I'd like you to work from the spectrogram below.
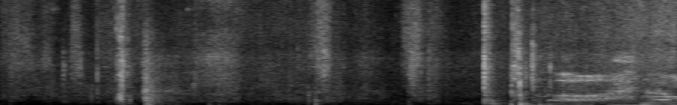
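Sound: door being closed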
